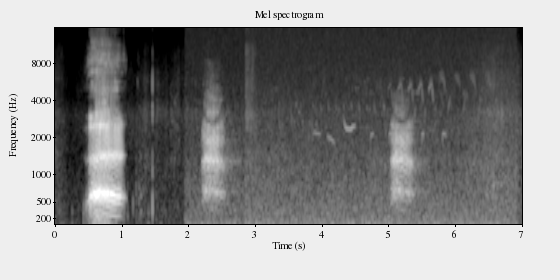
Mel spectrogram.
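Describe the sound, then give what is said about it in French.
A roe deer gives a harsh, hoarse barking cry: one loud bark, then two fainter ones spaced a few seconds apart, over a low outdoor hum with faint birdsong. “C'est vraiment le cri d'un animal blessé en fait.”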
